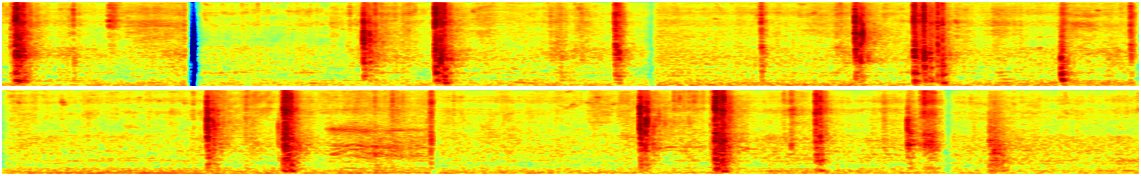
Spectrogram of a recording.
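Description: Skateboard nollies on concrete, done one after another: each is a sharp snap of the nose popping off the ground, then the clack of the board landing a fraction of a second later. About four such pop-and-land pairs are heard.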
